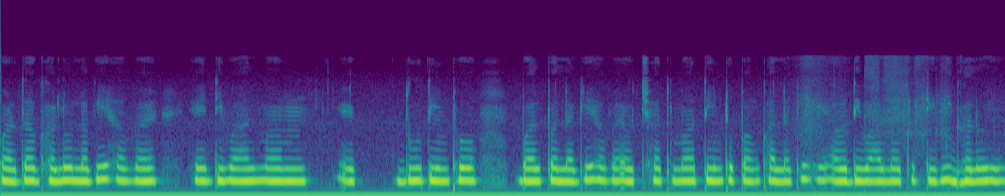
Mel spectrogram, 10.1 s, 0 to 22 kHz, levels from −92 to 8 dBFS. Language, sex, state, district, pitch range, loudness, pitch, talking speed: Chhattisgarhi, female, Chhattisgarh, Sukma, 220-230 Hz, -13 LUFS, 225 Hz, 175 wpm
